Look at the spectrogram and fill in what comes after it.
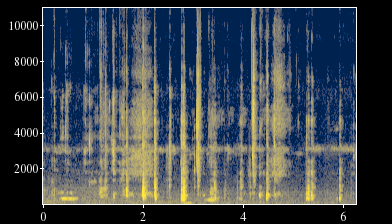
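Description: Close-up eating sounds from chicken curry and rice eaten by hand: wet chewing and lip smacks, with fingers picking through food on a steel plate. They come as a string of sharp clicks and crackles starting about a second in.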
